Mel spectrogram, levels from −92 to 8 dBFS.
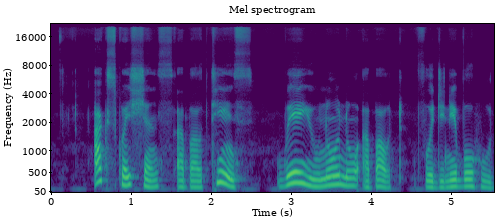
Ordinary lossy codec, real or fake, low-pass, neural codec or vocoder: none; fake; none; autoencoder, 48 kHz, 128 numbers a frame, DAC-VAE, trained on Japanese speech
